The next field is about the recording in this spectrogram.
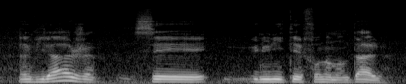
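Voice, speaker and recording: A man's dark, mellow voice, fairly low in pitch, at a fairly slow pace. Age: 60s. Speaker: village resident interviewee. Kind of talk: interview testimony. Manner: hesitant, many fillers.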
